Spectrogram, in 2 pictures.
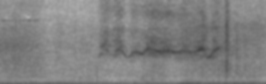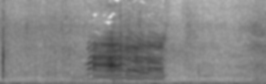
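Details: Stray calico street cat with a black spot on the nose, fed outdoors in Morocco: a thin high whine, then one loud, wavering, drawn-out meow over steady background street noise.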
